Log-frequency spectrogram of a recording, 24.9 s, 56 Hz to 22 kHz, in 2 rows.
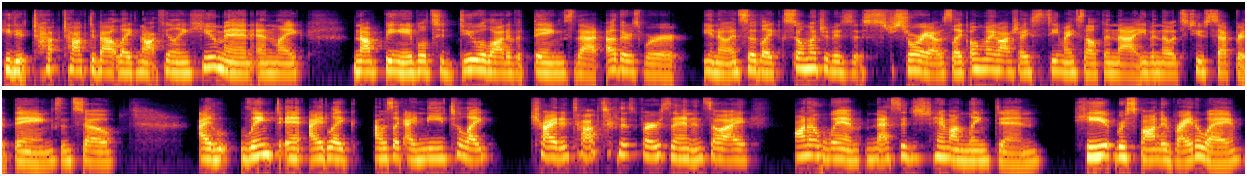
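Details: Stuttering in an adult woman who came out as a person who stutters almost 3 years ago after 29 years of denial, giving a conference talk.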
